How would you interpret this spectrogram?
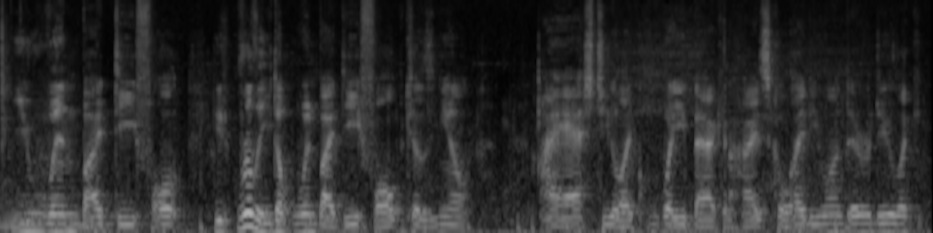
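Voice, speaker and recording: A man's voice: medium pitch, fairly even intonation, fairly quick. Chill young guy rambling over his game, swears a ton, game music playing under him. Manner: laid-back, rambling, swears a lot. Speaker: channel host. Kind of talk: casual gameplay chat.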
